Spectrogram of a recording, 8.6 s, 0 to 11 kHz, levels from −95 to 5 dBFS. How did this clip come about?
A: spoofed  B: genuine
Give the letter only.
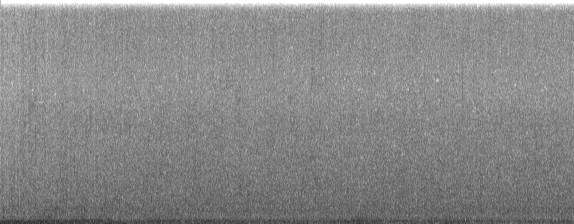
B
